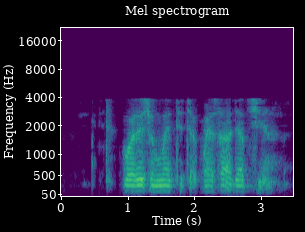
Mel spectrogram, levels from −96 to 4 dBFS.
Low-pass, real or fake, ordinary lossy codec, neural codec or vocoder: 7.2 kHz; fake; AAC, 16 kbps; codec, 16 kHz, 2 kbps, FunCodec, trained on LibriTTS, 25 frames a second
